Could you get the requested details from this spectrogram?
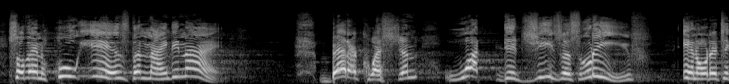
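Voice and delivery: rising, ringing pulpit cadence; preaching at full force. Acted. Preacher stirring his congregation, full force. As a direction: preach it up to the rafters.

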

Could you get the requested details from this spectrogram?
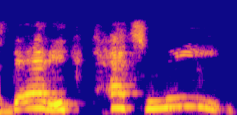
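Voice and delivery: put-on high, slow little boy's voice; small boy realising it's him; a son to his father, in a high, slow child's voice.

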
